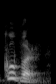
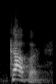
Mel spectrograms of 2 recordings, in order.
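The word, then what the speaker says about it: copper: بتيجي تنطق كلمه كبر ما بتنطقهاش كلمه كوبر بتاع المنتخب لا انتطقها ايه كابر فكانها سي يو لكن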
